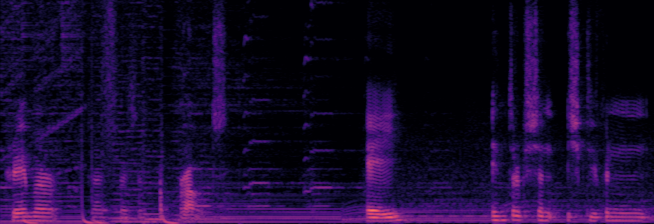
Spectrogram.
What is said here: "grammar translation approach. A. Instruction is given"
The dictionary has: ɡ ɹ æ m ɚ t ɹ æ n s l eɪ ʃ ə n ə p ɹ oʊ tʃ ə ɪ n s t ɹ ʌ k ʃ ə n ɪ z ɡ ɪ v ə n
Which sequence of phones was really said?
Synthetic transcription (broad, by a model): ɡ ɹ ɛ m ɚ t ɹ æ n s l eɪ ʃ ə n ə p ɹ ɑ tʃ ə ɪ n t ɹ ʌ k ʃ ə n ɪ s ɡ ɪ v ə n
